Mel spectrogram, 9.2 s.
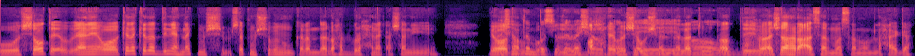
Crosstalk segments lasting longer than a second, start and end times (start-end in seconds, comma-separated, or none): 5.0-7.8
